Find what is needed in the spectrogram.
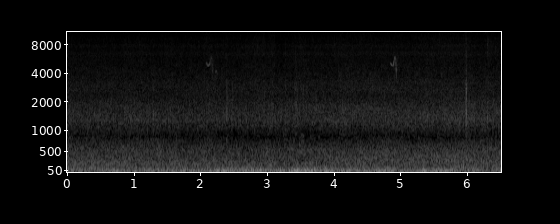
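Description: Outdoor background of wind rumbling on the microphone and the sea, with a short, high bird chirp twice, a little after two seconds in and again near five seconds.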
